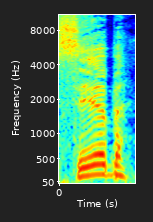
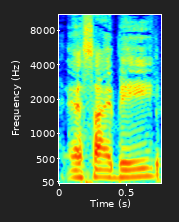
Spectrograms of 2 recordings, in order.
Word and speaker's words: Sib: The drummer for Boston is, we're probably going to pronounce his name wrong. Is it Sib, S-I-B?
